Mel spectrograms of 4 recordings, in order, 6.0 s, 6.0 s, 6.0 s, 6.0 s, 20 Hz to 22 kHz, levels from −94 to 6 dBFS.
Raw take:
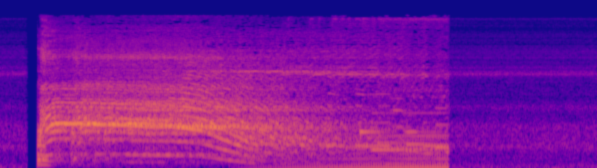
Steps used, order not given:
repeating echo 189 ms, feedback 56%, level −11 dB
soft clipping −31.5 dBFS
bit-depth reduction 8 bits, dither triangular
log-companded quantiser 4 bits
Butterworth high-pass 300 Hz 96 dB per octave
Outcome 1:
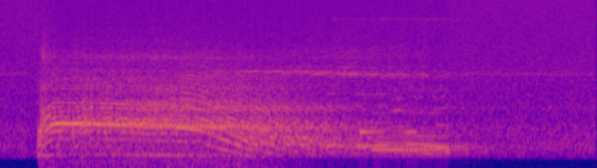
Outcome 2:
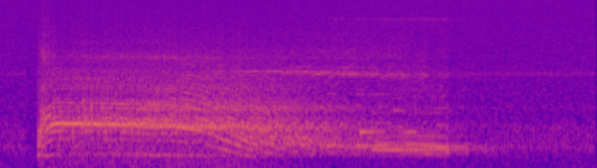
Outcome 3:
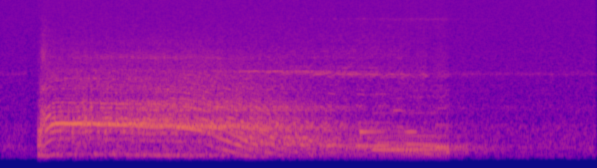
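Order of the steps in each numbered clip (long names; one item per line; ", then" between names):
bit-depth reduction, then log-companded quantiser, then Butterworth high-pass, then soft clipping, then repeating echo
repeating echo, then log-companded quantiser, then Butterworth high-pass, then bit-depth reduction, then soft clipping
soft clipping, then log-companded quantiser, then repeating echo, then bit-depth reduction, then Butterworth high-pass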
